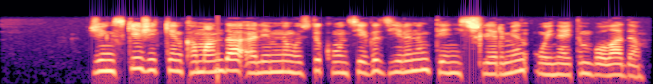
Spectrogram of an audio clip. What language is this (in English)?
Kazakh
